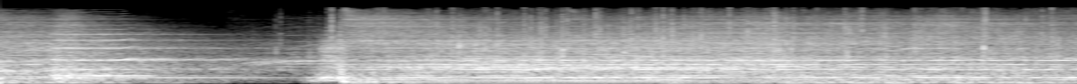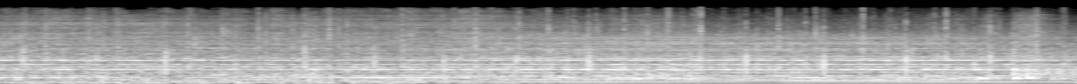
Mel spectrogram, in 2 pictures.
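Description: Live rock band with a string orchestra: the music drops away briefly about a second in, then a long held final chord rings on, with audience applause and cheering over it.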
